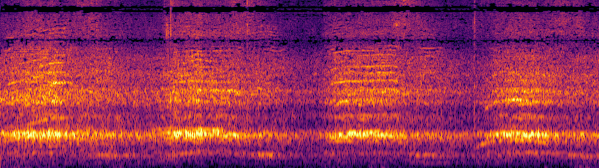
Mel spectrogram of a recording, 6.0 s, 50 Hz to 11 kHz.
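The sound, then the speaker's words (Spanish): A full Camp Nou stadium crowd chants "Messi, Messi" in unison in the 10th minute of a match, the loud, roaring chant rising and falling in a steady rhythm, about four swells over six seconds. “En el minuto 10 del partido, el Camp Nou, lleno hasta la bandera, ha cantado esto.”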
